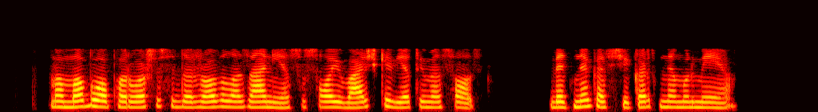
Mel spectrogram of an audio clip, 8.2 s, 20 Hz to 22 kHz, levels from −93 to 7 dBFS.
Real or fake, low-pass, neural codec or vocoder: real; 3.6 kHz; none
